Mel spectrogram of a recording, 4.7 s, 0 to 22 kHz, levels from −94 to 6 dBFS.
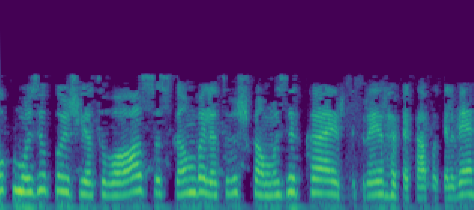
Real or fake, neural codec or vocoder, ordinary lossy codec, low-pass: real; none; MP3, 24 kbps; 7.2 kHz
